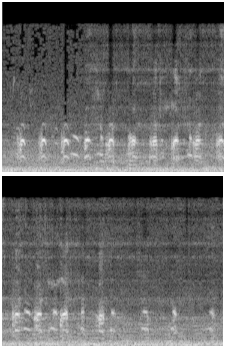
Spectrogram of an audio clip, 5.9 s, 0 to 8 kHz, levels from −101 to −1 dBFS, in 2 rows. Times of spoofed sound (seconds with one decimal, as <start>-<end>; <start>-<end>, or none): 1.1-5.9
